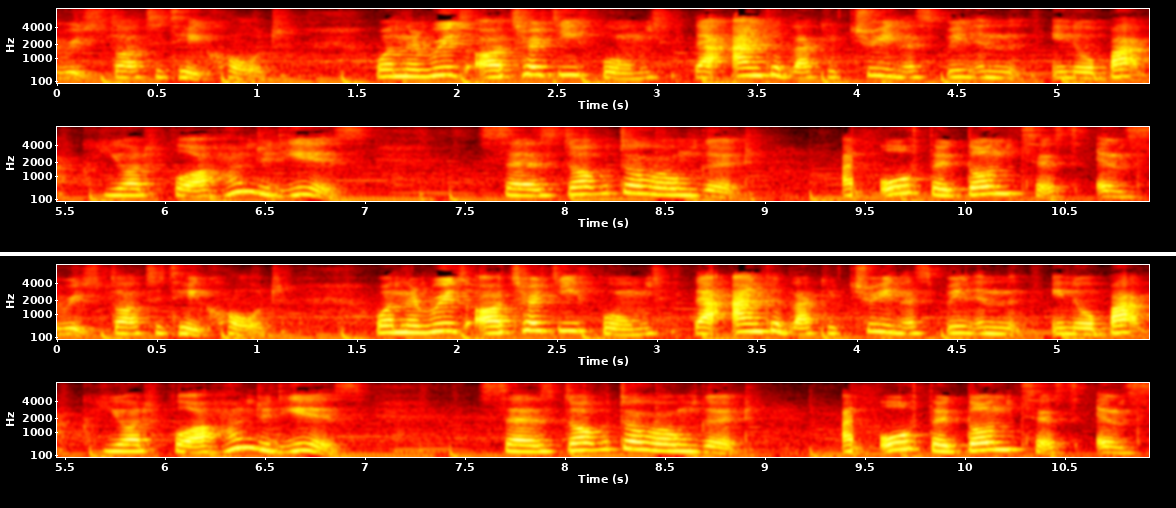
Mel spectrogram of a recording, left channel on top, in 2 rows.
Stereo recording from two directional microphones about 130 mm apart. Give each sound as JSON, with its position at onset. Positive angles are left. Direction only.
{"t": 0.0, "sound": "a woman's voice", "side_deg": -35}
